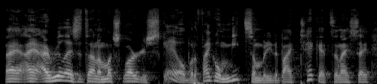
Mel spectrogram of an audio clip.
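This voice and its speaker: A man's voice: mid-range voice, very animated, very fast, fairly bright tone. A man hosting a solo podcast, talking in a sarcastic, rambling way with a slightly stuffed-up nose. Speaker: podcast host.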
